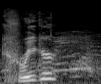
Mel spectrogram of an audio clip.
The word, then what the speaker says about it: Krieger: Spells his last name the same way I do, but he pronounces it Krieger, the old German pronunciation.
